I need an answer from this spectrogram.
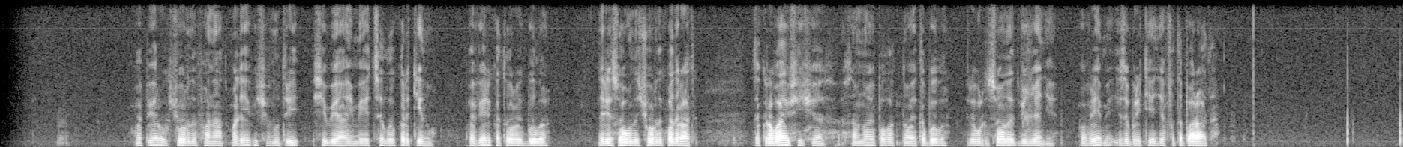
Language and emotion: Russian, neutral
